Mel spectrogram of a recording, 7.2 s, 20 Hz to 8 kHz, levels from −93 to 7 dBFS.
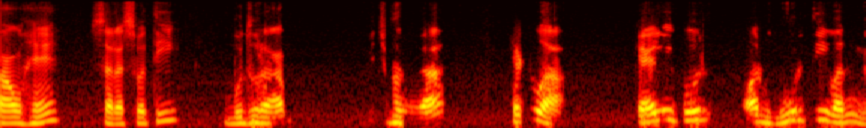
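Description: Speech whose level repeatedly sags, at 2.25 to 2.47 s, 2.94 to 3.71 s, 4.25 to 4.7 s, 5.29 to 5.7 s and 6.17 to 7.08 s. The deepest fall is roughly 35 dB in the long second stretch, and the later ones are shallower. This pattern is likely speech suppressed in double talk, where the echo canceller, unable to tell the talker from loudspeaker echo while both sides spoke, turned everything down. A faint foreign fragment at 5.88 to 5.93 s, about 30 dB below the talker, is likely the other side's voice leaking through, residual loudspeaker sound the canceller failed to remove. Throughout, the band stops at 8 kHz, consistent with a G.722 call path.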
